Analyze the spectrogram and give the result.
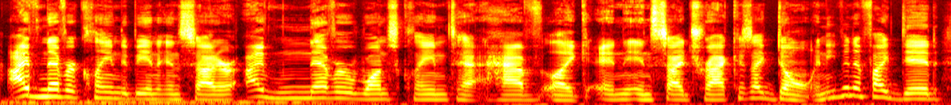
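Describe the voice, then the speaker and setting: A young man hosting a gaming podcast, ranting in casual talk with some swearing, his voice starting to go hoarse. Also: fairly high pitch, moderate pace, pushed and bright. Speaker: podcast host.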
